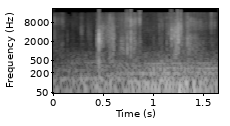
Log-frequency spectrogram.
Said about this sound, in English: This is me walking right through the middle of the river in downtown Tucson. It's just dry sand, no water. That's me kicking some trash. There's a lot of trash in the riverbed, like soda cans, plastic bags, maybe even a shoe or a grocery cart.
